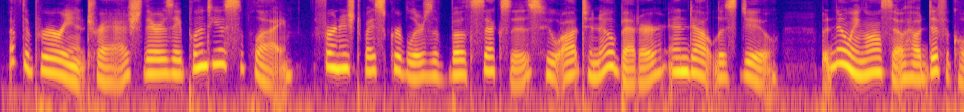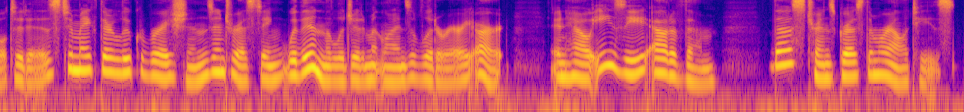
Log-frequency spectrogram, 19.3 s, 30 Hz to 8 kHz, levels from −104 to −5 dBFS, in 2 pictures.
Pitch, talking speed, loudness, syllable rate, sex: 195 Hz, 160 wpm, -19 LUFS, 4.9 syllables/s, female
